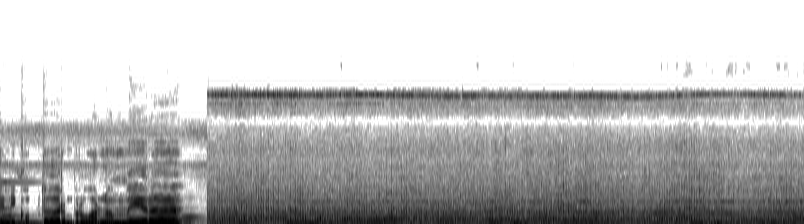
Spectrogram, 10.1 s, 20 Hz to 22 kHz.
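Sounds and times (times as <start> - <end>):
helicopter hovering: 2.1 - 10.0.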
